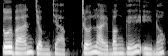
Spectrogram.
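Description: A woman reading a first-person story aloud in a steady, even way. Her tone is warm and mellow. The recording is dry, with no room sound. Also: mid-range voice, moderate pace, dry recording. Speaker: narrator.

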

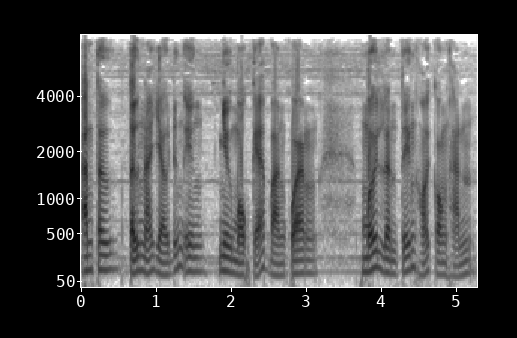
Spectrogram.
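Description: A man narrating a story in a steady, measured reading voice. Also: fairly low pitch. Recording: muffled audio with faint music.

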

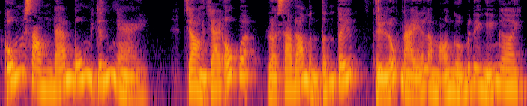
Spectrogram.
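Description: A woman with a Southern Vietnamese Mekong Delta accent telling a ghost story in a chatty way, addressing her listeners directly. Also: mid-range voice.

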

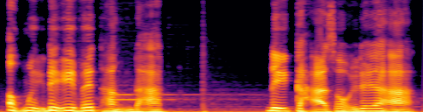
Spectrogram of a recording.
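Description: A man's voice: fairly high pitch, expressive, a little slow, soft background music, voice pushed up. A man doing a frail old grandmother. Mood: distraught bewildered.

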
